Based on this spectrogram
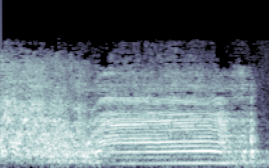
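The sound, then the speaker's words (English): A single long, loud cow moo, low and droning, swelling after a breathy start and holding steady for nearly two seconds before trailing off. “Where can that cow be?”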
